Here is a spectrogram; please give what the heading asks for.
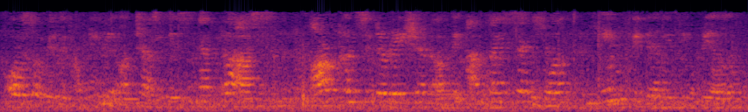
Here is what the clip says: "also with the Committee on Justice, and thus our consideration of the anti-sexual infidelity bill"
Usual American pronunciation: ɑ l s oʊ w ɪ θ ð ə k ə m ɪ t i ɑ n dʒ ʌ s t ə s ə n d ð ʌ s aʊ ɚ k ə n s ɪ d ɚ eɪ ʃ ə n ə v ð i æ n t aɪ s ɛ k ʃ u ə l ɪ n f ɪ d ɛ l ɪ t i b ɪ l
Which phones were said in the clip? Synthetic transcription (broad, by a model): ɑ l s oʊ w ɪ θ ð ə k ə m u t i ɑ n tʃ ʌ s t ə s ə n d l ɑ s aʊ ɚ k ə n s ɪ d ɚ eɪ ʃ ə n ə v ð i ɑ n t aɪ s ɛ k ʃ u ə l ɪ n f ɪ d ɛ l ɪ t i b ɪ l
